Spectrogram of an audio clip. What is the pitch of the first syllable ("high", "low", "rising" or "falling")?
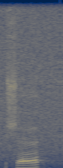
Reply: rising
